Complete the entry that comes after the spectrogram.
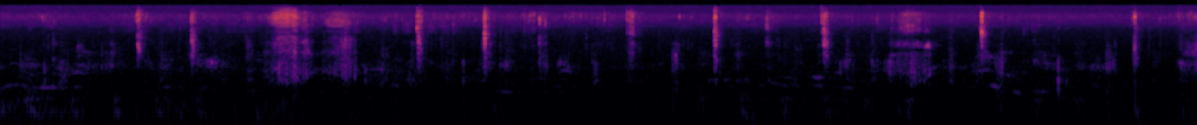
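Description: Close-miked chewing with a steady run of sharp, wet mouth clicks and smacks, and a longer rustling patch about three seconds in.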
